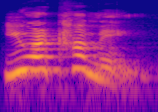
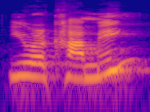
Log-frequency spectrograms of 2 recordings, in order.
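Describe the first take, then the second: First: The voice falls at the end. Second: The voice rises at the end. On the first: It is a statement. "এটা sentence বা এটা ষ্টেটমেণ্টৰ নিচিনা শুনিলে" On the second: It is a question. "মই সুৰটো ওপৰলৈ কৰি দিলোঁ দ্বিতীয় ষ্টেটমেণ্টটোত"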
